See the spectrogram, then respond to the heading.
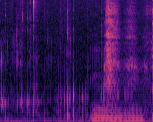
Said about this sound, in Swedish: Tjockt skum. Ja, det hördes. Jaha. Jag tycker det är en härlig ljudbild där någon häller upp en öl. Det är ju fan fint.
